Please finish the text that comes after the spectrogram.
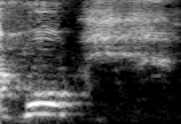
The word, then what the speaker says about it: roux: O roux, que é assim que se escreve, vocês estão vendo aqui, roux, mas se fala roux, ele é a mistura de um amido mais uma gordura em proporções iguais.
